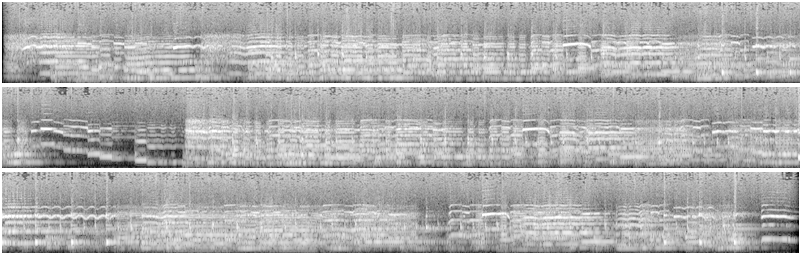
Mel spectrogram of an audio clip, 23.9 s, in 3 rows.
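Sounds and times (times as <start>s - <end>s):
jukebox music: 0.0s - 23.9s.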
